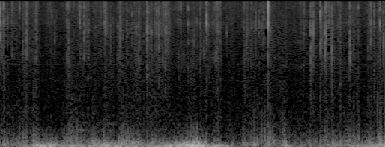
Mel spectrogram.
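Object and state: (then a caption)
Woven straw coaster. A round, flat, palm-sized woven straw or rattan coaster is held beside the microphone and scratched and rubbed with the fingertips. It makes a soft, dense crinkling and pattering rustle with low, muffled body and faint bright ticks, swelling in the middle and easing off near the end.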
